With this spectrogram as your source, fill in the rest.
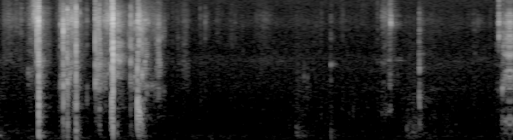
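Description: Tarot-style cards shuffled and drawn for a reading, a quick cluster of crisp riffling snaps in the first two seconds, then near silence broken by a few faint soft card taps.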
